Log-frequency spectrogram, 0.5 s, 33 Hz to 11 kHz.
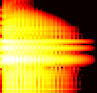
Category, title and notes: Instrument samples > Synths / Electronic
TAXXONLEAD 2 Db
Synthesized instrument samples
